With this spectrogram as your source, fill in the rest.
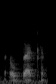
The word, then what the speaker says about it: Obeka: end-of-turn shenanigans, even though Obeka does have blue. Yeah. Nice that you mentioned it at the end of turn. But I prefer to pronounce it Obeka specifically because it rhymes with Topeka, but that's my opinion.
